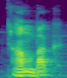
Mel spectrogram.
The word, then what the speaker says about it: humbug: The two examples are of the verbs are humbug, humbugging, and humbugged. So the stress is on the first syllable, first vowel. The stress is not on the second one.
